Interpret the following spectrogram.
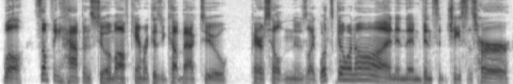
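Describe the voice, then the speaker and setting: A man hosting a podcast in casual chat, animated and laughing often as he acts out movie moments. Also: medium pitch, moderate pace, clean tone, no echo, clean studio sound. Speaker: podcast host. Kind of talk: casual chat reviewing horror films.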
